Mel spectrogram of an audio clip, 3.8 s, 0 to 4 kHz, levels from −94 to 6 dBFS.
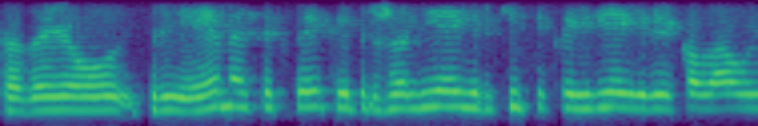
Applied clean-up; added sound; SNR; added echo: none; none; none; none.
